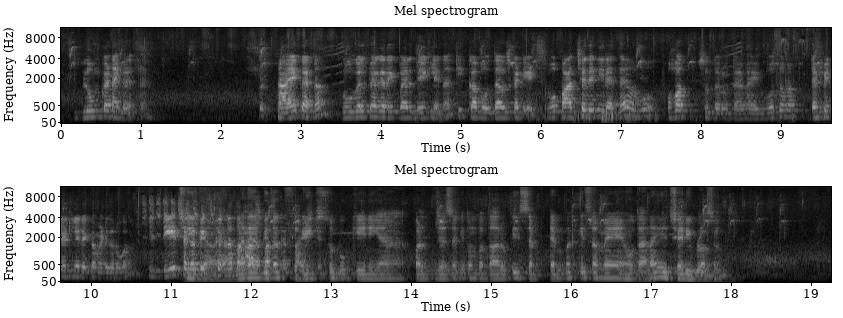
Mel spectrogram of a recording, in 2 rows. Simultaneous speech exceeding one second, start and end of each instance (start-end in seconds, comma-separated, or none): 11.1-12.9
